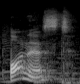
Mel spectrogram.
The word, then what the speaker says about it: honest: H is a big one, and there are a lot of words with silent H letters. Ache, anchor, architect, chaos, charisma, choir, chord, echo, honest, school, stomach.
